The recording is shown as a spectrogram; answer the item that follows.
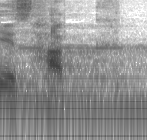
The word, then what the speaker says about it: ইসহাক: যে বিজ্ঞানী নিউটন তো বিজ্ঞানী নিউটনের নাম কিন্তু ইসহাক কিন্তু উচ্চারণ করা হয় ইংরেজিতে কি আইজ্যাক কিন্তু আসলে কি ইসহাক ইসহাকের ইংরেজি ভার্সন হচ্ছে আইজ্যাক তার বাবার নাম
